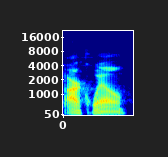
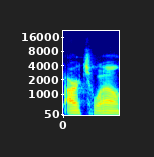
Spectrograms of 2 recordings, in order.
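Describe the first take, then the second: First: The middle consonant is a 'k' sound. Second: The middle consonant is a 'ch' sound. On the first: "some people say Arkwell" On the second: "some people say Archwell"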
